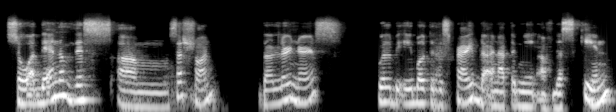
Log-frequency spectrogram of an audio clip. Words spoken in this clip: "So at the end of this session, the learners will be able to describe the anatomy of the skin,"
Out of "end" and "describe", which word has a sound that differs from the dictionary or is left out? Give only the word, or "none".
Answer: none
